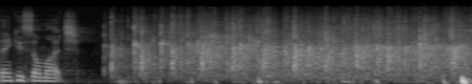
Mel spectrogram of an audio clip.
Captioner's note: audience applauding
